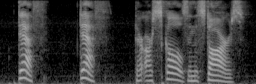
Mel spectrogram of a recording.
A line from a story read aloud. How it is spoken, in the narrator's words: Cain sighed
